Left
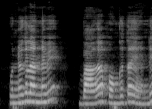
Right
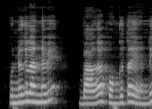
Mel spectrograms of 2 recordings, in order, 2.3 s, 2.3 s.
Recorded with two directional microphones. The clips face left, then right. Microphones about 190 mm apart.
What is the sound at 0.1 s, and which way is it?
Speech, 20° right (ahead or behind).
